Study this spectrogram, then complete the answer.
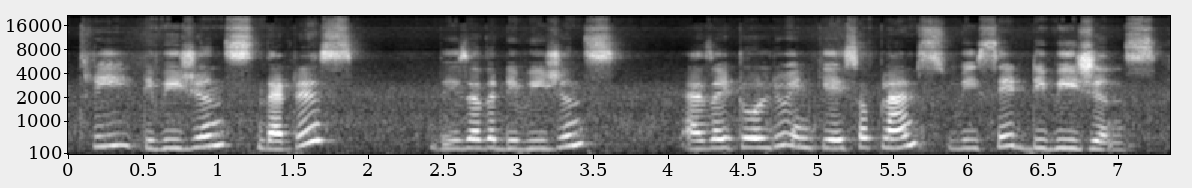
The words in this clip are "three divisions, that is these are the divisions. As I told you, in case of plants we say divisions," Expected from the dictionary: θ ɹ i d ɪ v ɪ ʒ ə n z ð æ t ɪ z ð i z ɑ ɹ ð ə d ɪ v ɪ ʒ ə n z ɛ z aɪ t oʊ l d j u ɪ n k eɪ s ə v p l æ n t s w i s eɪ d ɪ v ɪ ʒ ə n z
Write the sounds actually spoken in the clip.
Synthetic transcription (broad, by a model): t ɹ i d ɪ v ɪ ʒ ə n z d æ t ɪ z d i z ɑ ɹ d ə d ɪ v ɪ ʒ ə n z ɛ z aɪ t oʊ l d j u ɪ n k eɪ s ə v p l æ n t s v i s eɪ d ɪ v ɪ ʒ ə n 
